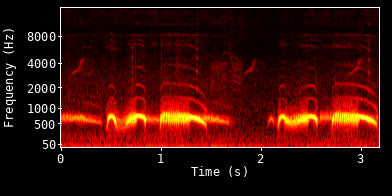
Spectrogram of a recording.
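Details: Spotted dove kept for luring: a low humming coo leading into loud doubled hoots and a long falling note, with the phrase given twice.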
